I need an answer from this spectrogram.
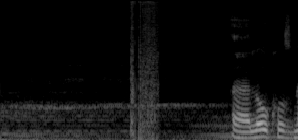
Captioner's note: static crackling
